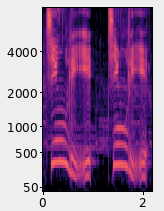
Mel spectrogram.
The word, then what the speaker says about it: 经理: 经理,经理。 All right, there are several words actually, but here's the one that we see here. First tone, third tone.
